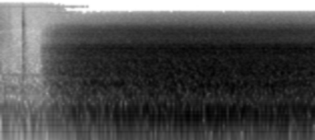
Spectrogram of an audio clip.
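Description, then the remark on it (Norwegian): A jet airplane taxiing toward its arrival gate after landing: its engines swell in after a brief quiet start, settling into a loud, steady roar with a high whine running through it. “Et jetfly på vei mot ankomstgate etter landing.”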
